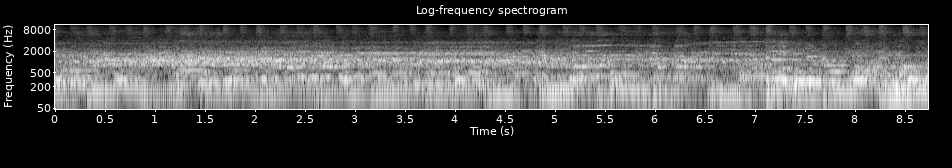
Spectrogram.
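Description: Live band playing upbeat Latin-style pop music with a singer, guitars and drums, and the crowd whooping along.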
